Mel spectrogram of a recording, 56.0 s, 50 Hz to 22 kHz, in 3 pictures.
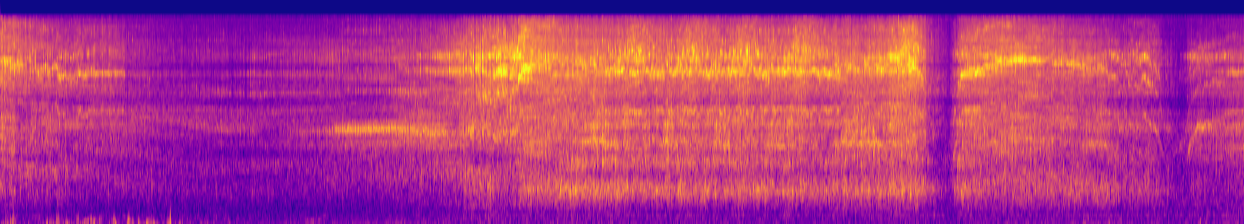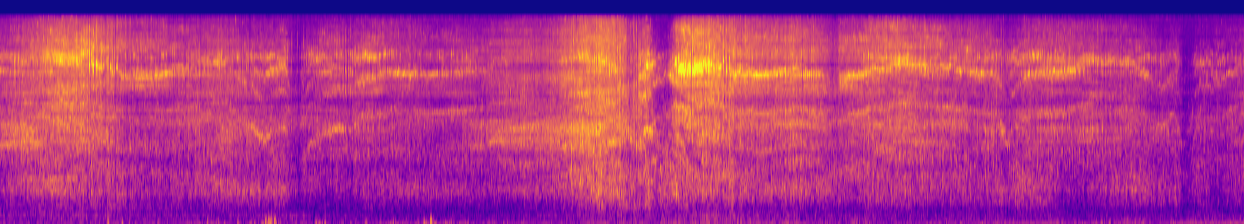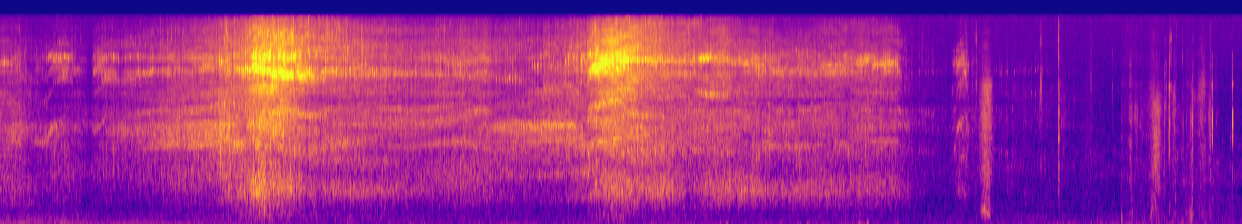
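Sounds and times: rc car motor and gears whining: 0.0s - 55.9s.

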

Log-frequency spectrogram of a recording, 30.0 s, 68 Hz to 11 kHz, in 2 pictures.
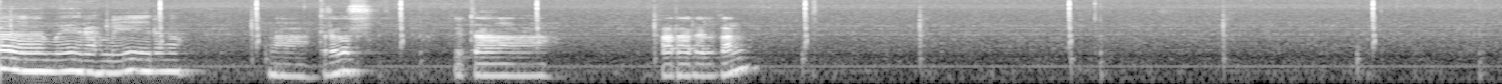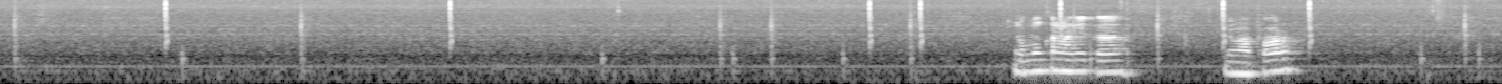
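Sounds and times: faint low hum: 0.0s - 30.0s
computer mouse clicking: 2.5s - 2.7s, 8.0s - 8.2s, 10.7s - 11.1s, 13.6s - 13.9s, 16.6s - 17.0s, 22.2s - 24.4s.

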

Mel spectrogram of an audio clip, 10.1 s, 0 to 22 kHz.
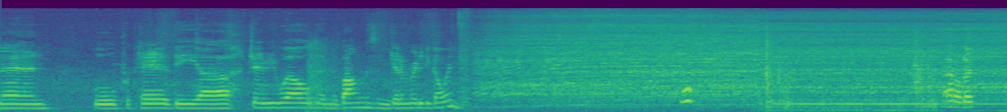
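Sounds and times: heat gun fan hissing: 4.7s - 10.0s.

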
